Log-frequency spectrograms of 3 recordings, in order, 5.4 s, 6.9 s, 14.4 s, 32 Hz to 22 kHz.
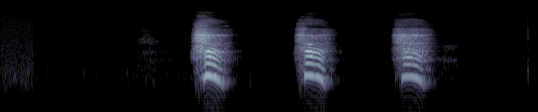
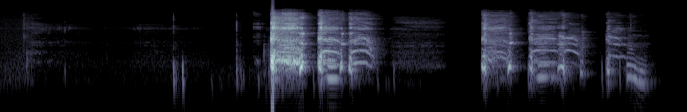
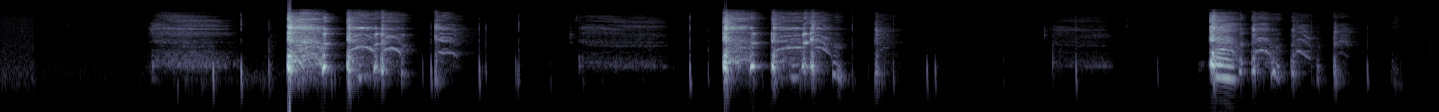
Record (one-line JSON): {"exhalation_length": "5.4 s", "exhalation_amplitude": 13756, "exhalation_signal_mean_std_ratio": 0.29, "cough_length": "6.9 s", "cough_amplitude": 26028, "cough_signal_mean_std_ratio": 0.28, "three_cough_length": "14.4 s", "three_cough_amplitude": 26028, "three_cough_signal_mean_std_ratio": 0.25, "survey_phase": "alpha (2021-03-01 to 2021-08-12)", "age": "18-44", "gender": "Female", "wearing_mask": "No", "symptom_none": true, "smoker_status": "Never smoked", "respiratory_condition_asthma": false, "respiratory_condition_other": false, "recruitment_source": "REACT", "submission_delay": "2 days", "covid_test_result": "Negative", "covid_test_method": "RT-qPCR"}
